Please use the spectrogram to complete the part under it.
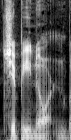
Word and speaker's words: Chipping Norton: They pronounced it Chippy Norton, but it was spelled Chipping Norton.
